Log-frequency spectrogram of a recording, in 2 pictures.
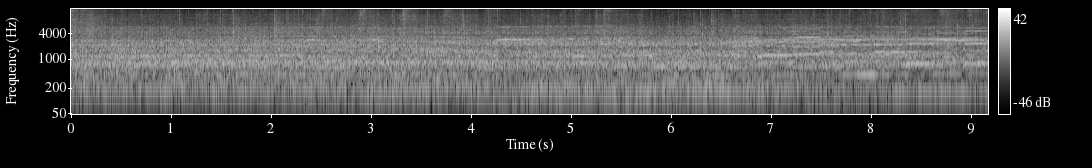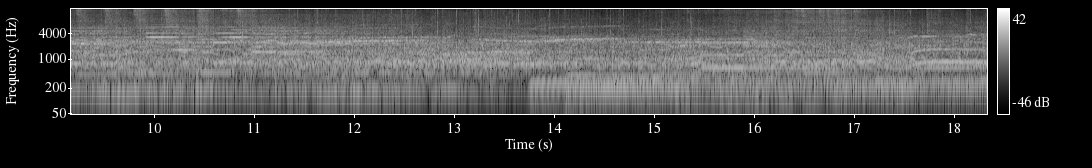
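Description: A rock band's live song ending, its last chord ringing out and sustaining, with a concert crowd cheering and whooping. A new steady low tone comes in about fourteen seconds in.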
